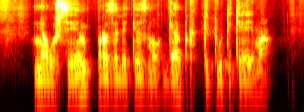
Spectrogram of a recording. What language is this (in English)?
Lithuanian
